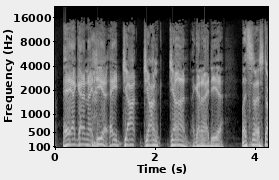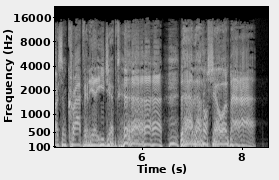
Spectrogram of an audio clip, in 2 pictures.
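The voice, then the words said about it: Evil villain voice with laugh. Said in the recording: “you got to do the voice. You don't sound evil when you talk like that. ... That's the laugh that gets me.”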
